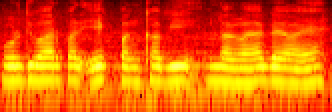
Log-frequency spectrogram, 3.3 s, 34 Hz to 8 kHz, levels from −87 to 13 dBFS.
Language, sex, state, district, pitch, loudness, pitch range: Hindi, male, Uttar Pradesh, Shamli, 160 Hz, -14 LUFS, 150-160 Hz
